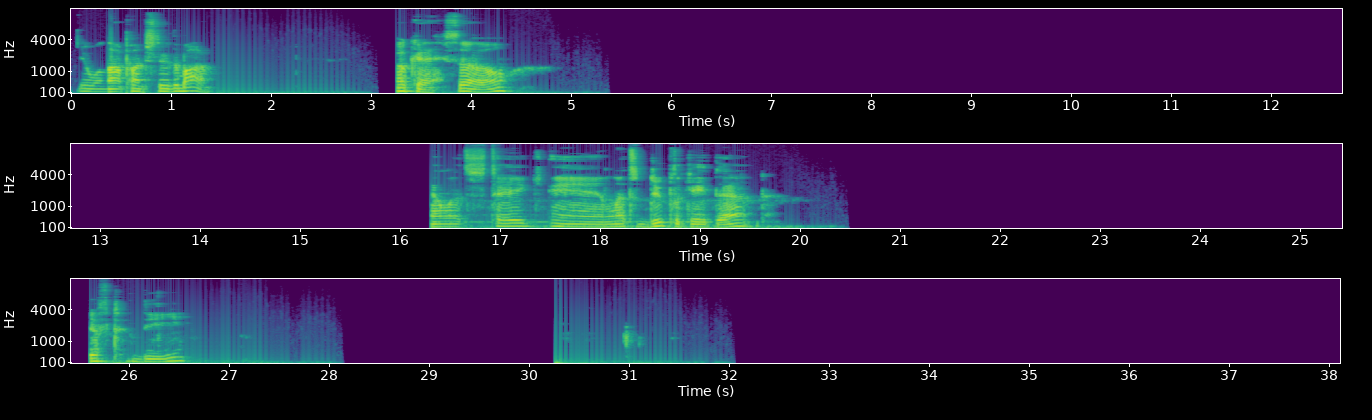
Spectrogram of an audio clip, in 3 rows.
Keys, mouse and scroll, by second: 3.8-38.1 middle drag.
